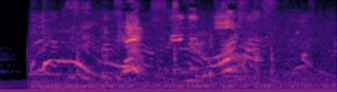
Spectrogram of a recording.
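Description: Young children's voices chattering, high and sliding up and down in pitch. They start about a third of a second in, just after background music fades out.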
